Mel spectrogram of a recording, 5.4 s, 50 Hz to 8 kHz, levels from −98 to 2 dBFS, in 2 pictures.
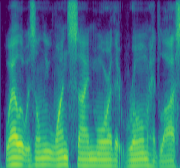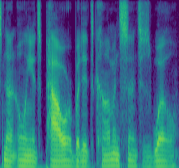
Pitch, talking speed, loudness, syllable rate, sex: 95 Hz, 235 wpm, -19 LUFS, 5.2 syllables/s, male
